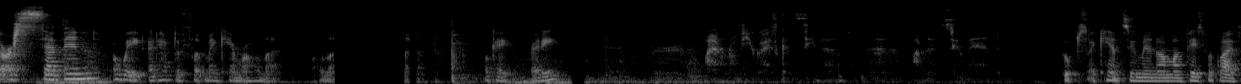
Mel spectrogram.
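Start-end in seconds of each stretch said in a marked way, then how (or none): 1.1-10.7 soft unvoiced whisper. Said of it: "no idea why I'm whispering".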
